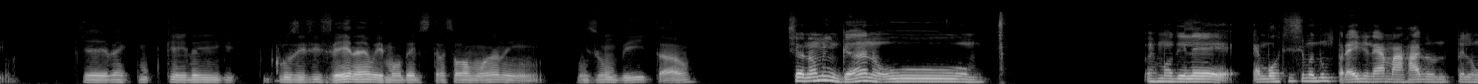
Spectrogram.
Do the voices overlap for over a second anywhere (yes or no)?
no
